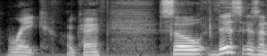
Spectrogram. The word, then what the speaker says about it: Ruike: it's spelled rui ke it's pronounced rake because it's Chinese and it's not English so in English it would be rude or Ike or something else but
